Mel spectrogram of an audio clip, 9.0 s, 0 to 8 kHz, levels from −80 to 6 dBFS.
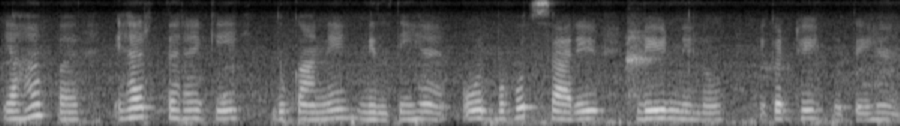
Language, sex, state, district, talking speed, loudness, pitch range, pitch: Hindi, male, Punjab, Fazilka, 115 wpm, -19 LUFS, 170-195 Hz, 185 Hz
